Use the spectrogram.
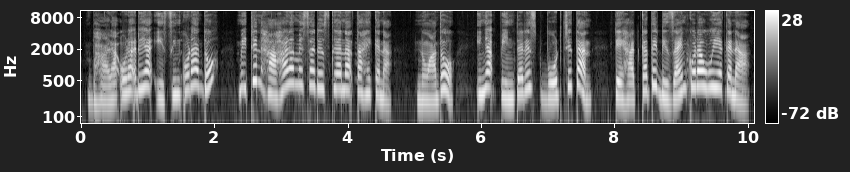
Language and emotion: Santali, surprised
